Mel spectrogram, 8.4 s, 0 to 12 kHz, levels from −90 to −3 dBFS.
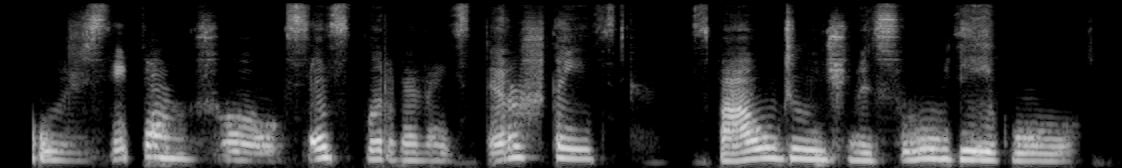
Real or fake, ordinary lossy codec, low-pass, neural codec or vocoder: fake; AAC, 64 kbps; 10.8 kHz; codec, 44.1 kHz, 1.7 kbps, Pupu-Codec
